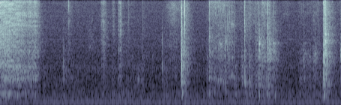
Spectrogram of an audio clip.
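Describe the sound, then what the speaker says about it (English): A paper trimmer blade slides through cardstock up to a score line, giving soft rasping strokes and a few sharper scrapes and clicks close by in a quiet room. "move the scoring blade out of the way, we're going to trim up to that score line"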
